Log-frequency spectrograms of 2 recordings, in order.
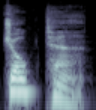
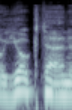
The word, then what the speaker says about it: Joktan: Operation Jokan, Nicole read. Lahav jumped in. No, yuktan is pronounced with a Y sound, not a J.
